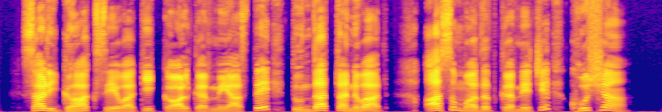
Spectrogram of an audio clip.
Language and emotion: Dogri, happy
